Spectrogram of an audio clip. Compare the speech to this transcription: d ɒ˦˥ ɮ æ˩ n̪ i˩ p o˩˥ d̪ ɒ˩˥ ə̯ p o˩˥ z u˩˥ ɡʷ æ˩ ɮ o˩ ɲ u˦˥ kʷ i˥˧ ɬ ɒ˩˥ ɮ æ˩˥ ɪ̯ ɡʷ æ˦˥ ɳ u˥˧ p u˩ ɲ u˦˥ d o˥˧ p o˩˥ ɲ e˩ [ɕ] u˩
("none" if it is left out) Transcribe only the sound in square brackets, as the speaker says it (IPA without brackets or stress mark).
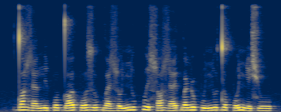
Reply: ɕ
